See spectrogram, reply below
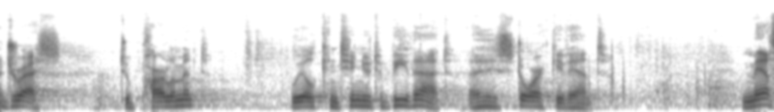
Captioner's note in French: voix de l'interprète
